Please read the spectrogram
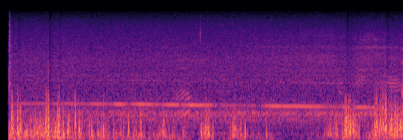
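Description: Zip line trolley running along the steel cable: a thin, steady whine that falls slightly in pitch as the rider slows, over wind and rustling noise on the microphone.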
